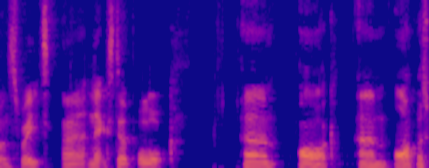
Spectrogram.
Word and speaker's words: AWK: for awk okay but you pronounce it orc like the bird um it's a domain-specific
